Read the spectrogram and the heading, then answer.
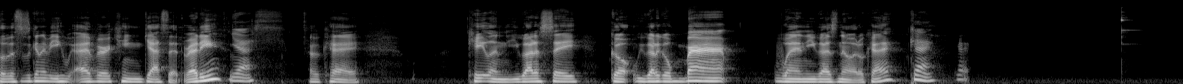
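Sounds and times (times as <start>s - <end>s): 
speech: 0.0s - 3.8s, 4.7s - 9.8s
tapping a glass: 11.2s - 11.6s.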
